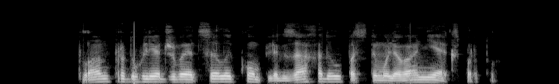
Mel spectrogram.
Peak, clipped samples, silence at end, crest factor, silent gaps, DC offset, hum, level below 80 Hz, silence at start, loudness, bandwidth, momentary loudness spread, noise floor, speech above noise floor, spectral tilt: 0 dBFS; under 0.1%; 0.8 s; 16 dB; none; under 0.1%; none; -50 dBFS; 0.85 s; -15 LUFS; 7 kHz; 9 LU; -88 dBFS; 73 dB; -8.5 dB/octave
